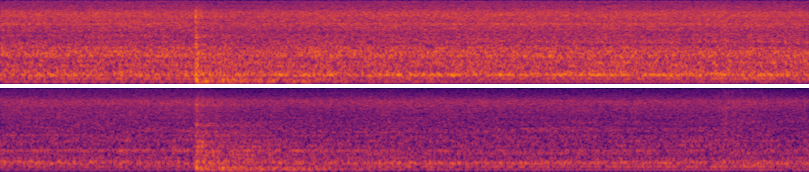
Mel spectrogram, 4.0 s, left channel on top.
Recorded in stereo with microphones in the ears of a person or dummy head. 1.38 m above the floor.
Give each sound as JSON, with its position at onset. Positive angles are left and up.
{"t": 1.0, "sound": "a drawer", "side_deg": 45, "distance_m": 1.0}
